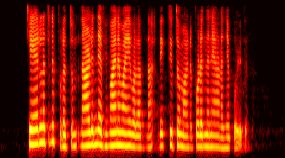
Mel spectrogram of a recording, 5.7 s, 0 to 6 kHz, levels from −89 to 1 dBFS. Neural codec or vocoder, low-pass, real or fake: codec, 24 kHz, 1.2 kbps, DualCodec; 5.4 kHz; fake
